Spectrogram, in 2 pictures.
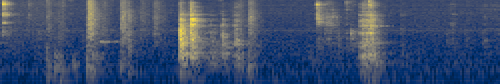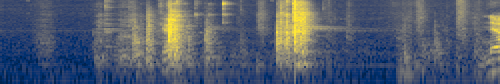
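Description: Metal clinks, rattles and scrapes in several short bursts as a hand wrench tightens the steel support rods of a fold-out table-saw extension wing in their brackets. The loudest two bursts come about three quarters of the way in.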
